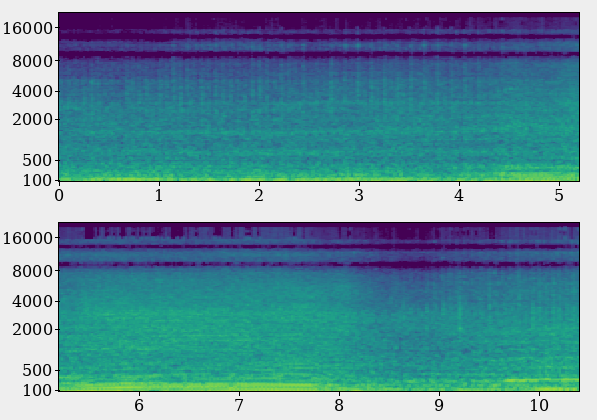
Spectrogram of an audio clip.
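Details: Ural motorcycle at low idle: uneven rumble with a dull knock at slow revs; owner wonders if generator brushes at low rpm cause it, source not confirmed.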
